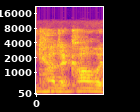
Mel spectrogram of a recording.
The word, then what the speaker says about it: Kadokawa: Kadokawa Corporation, Kadokawa Dwango Corporation that make up the group to indicate strongly the management integration of Dwango Company Limited, in and out.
